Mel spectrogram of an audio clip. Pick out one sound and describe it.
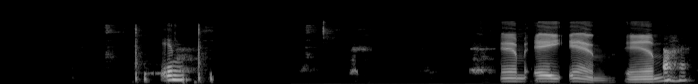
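A man speaks over an online call, with animation.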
